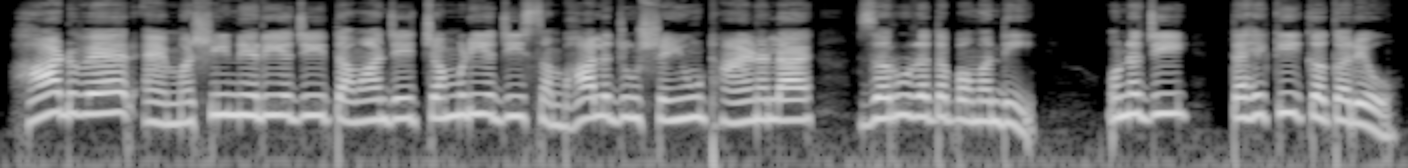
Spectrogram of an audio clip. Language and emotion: Sindhi, neutral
